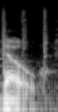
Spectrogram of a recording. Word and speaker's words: dough: No, that's dough. Dough. Dough? No gh? No gh. Just dough.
